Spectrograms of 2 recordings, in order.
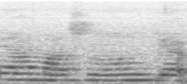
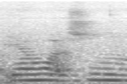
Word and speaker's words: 亚马孙: 在那个南美洲有一条河，爸爸上学时候呢，那河叫亚马逊河，现在你们改名叫亚马孙河了。电影。 – 现在好像也是从亚马孙亚亚马逊河呀。 – 哦，但是好像中央电视台发音就改成亚马孙河了，说这些字啊发音都改了。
